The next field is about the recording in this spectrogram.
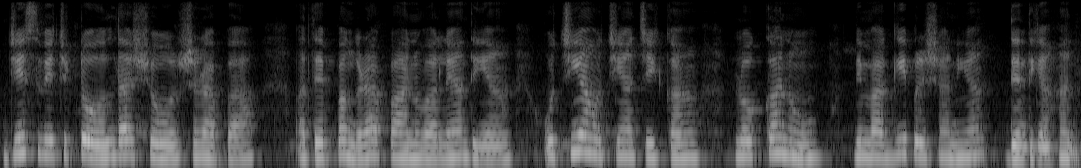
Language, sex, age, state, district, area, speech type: Punjabi, female, 45-60, Punjab, Jalandhar, urban, spontaneous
